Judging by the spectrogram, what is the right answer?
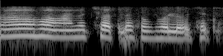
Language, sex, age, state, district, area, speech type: Odia, female, 45-60, Odisha, Angul, rural, conversation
